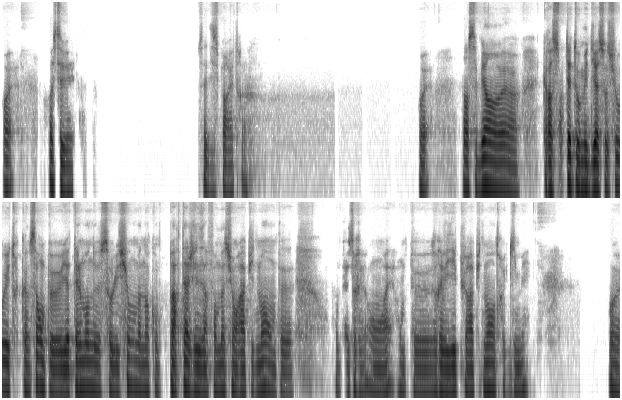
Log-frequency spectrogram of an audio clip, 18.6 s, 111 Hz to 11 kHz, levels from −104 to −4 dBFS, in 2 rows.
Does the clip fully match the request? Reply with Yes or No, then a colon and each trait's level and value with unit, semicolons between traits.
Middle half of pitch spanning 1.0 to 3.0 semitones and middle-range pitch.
No: narrow, 2.4 semitones; low, 120 Hz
